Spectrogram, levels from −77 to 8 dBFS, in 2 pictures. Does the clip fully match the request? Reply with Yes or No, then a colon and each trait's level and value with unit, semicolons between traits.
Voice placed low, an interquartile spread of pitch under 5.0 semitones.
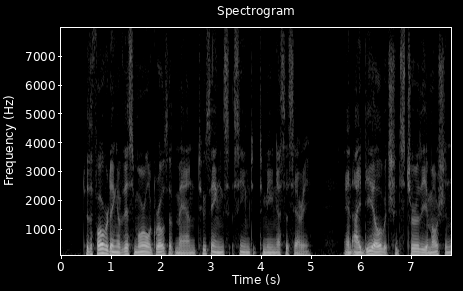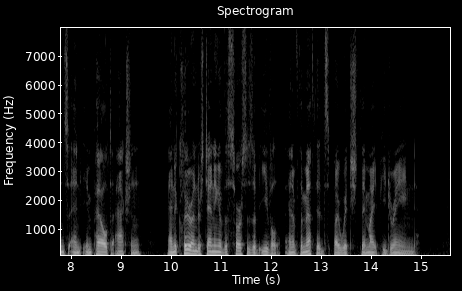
Yes: very low, 95 Hz; average, 3.3 semitones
